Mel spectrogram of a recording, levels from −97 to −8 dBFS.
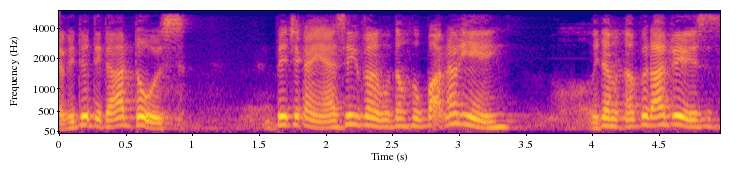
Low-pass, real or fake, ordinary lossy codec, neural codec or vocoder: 5.4 kHz; fake; none; codec, 16 kHz, 0.5 kbps, FunCodec, trained on LibriTTS, 25 frames a second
